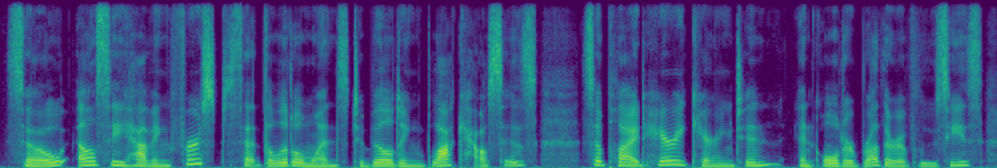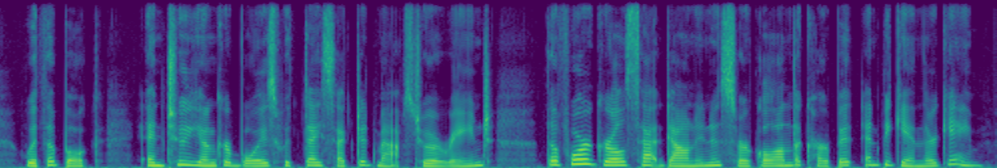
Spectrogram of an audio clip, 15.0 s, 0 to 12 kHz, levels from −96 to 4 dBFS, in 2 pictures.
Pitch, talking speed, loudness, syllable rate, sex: 215 Hz, 180 wpm, -20 LUFS, 5.0 syllables/s, female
